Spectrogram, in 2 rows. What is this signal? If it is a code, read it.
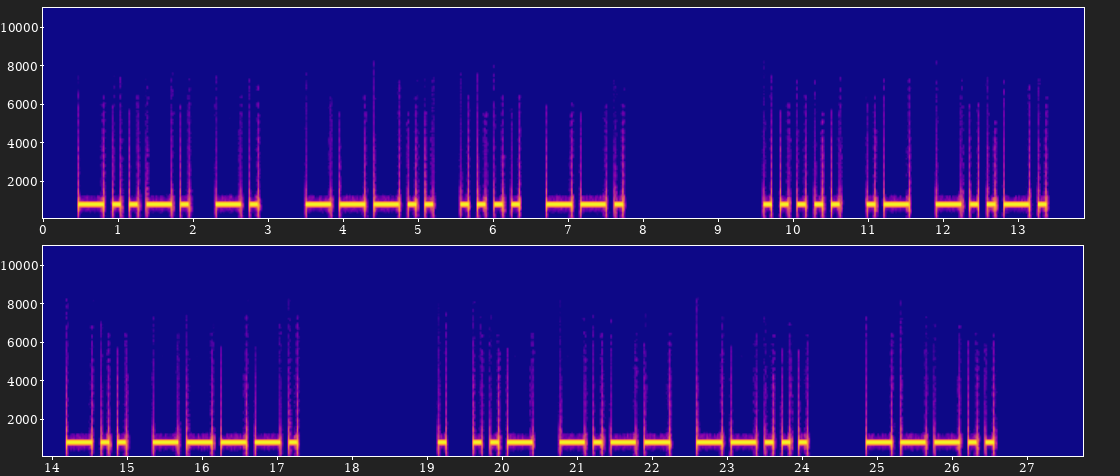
Morse code, heard as a keyed tone, about 10 wpm, 800 Hz. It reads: /N8HG 5A/D9 EUY78
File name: LEZIONI / 10 SIGNS / 10A SLASH 10wpm 2808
